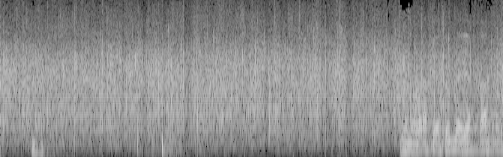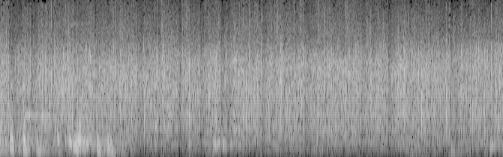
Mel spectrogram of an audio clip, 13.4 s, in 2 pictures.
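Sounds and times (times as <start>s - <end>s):
audience applause: 0.0s - 13.4s
speech: 0.4s - 0.7s, 5.4s - 8.5s
laughter: 5.4s - 10.9s.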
